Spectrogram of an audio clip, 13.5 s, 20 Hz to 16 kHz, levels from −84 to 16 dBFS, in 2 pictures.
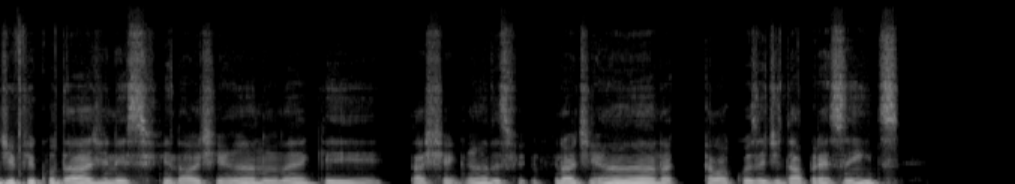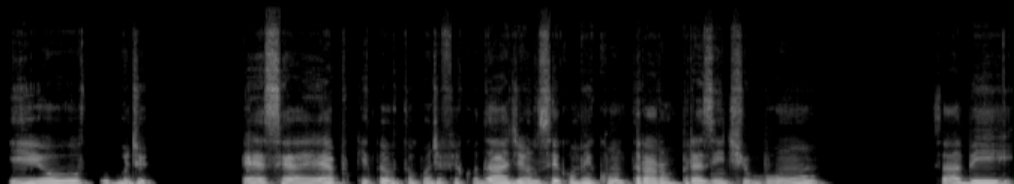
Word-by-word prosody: dificuldade 160 -4 +2
nesse 130 -2 -2
final 120 -1 -2
de 110 0 -7
ano, 130 -1 0
né, 145 +3 0
que 110 -8 -4 0.2
tá 115 - -4
chegando 125 +6 -2
esse 120 - -9 0.2
final 115 -1 +1
de 105 -1 -7
ano, 165 0 +5 0.2
aquela 125 -3 -2
coisa 120 +1 -3
de 110 -1 -6
dar 115 +1 -1
presentes 135 - -2 0.8
e 135 +4 +3
eu 175 +3 +6
estou 180 -1 -6
com 205 +2 -1
di 185 -1 -2 0.6
essa 125 +3 +1
é - - +4
a 110 - +1
época. 140 +7 +1
Então 180 +9 0
eu - - 0
estou 220 +1 -6
com 250 - -5
dificuldade. 235 -3 +1
Eu - - +3
não 175 - +1
sei 190 +3 +1
como 215 +3 0
encontrar 175 -7 +1
um 150 -2 +1
presente 135 -1 -1
bom, 130 +11 -1 0.7
sabe, 160 +6 +3
145 Hz, 180 wpm, -24 LUFS, 120-175 Hz, 0.8 s, eu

